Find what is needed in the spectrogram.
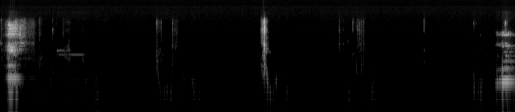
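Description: A short knock right at the start, then a single sharp click about three seconds later, with a few faint ticks between; otherwise quiet.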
